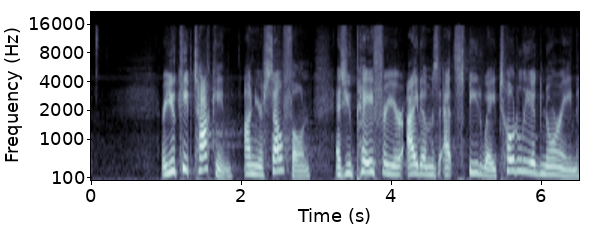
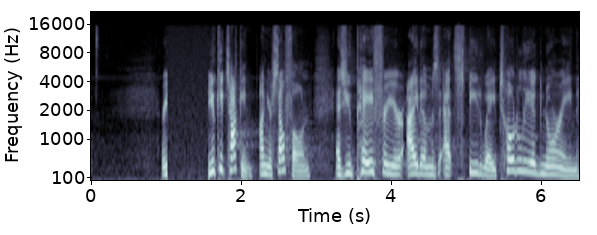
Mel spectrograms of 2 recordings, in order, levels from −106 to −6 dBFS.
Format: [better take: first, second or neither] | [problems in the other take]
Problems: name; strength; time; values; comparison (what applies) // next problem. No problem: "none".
first | audio freezing; at 1 s for 0.5 s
